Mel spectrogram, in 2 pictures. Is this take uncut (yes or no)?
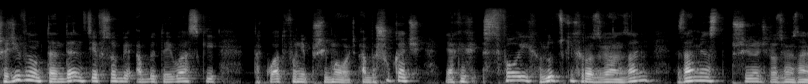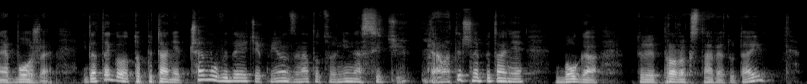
yes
